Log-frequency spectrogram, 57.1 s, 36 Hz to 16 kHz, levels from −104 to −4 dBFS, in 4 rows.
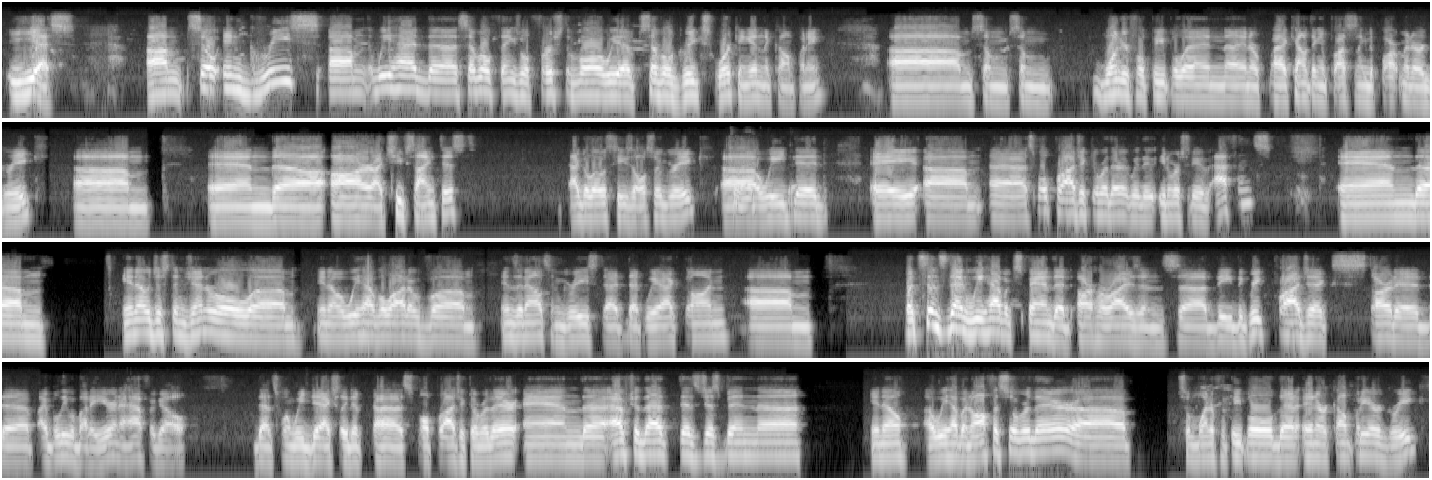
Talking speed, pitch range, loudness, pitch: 160 wpm, 105-125 Hz, -17 LUFS, 115 Hz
